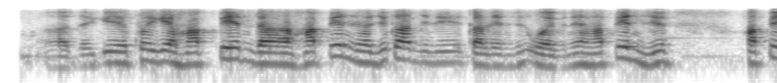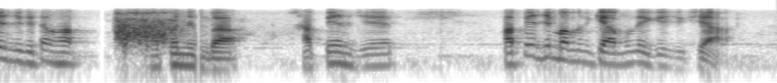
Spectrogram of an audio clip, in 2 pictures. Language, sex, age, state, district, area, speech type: Manipuri, male, 60+, Manipur, Kangpokpi, urban, conversation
